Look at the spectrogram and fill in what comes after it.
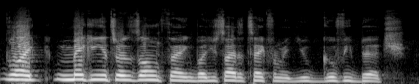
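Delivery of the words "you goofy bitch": ordinary delivery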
